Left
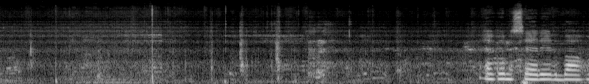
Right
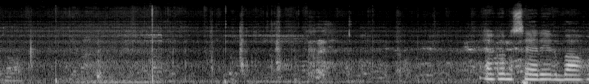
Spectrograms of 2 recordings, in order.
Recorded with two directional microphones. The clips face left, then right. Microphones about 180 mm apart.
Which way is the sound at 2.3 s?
70° left (ahead or behind).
